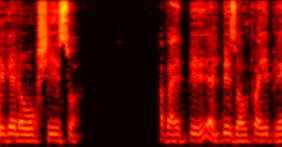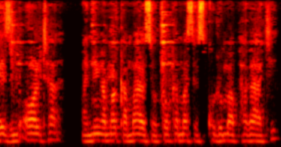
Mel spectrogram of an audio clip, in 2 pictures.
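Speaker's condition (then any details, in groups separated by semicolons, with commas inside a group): No condition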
